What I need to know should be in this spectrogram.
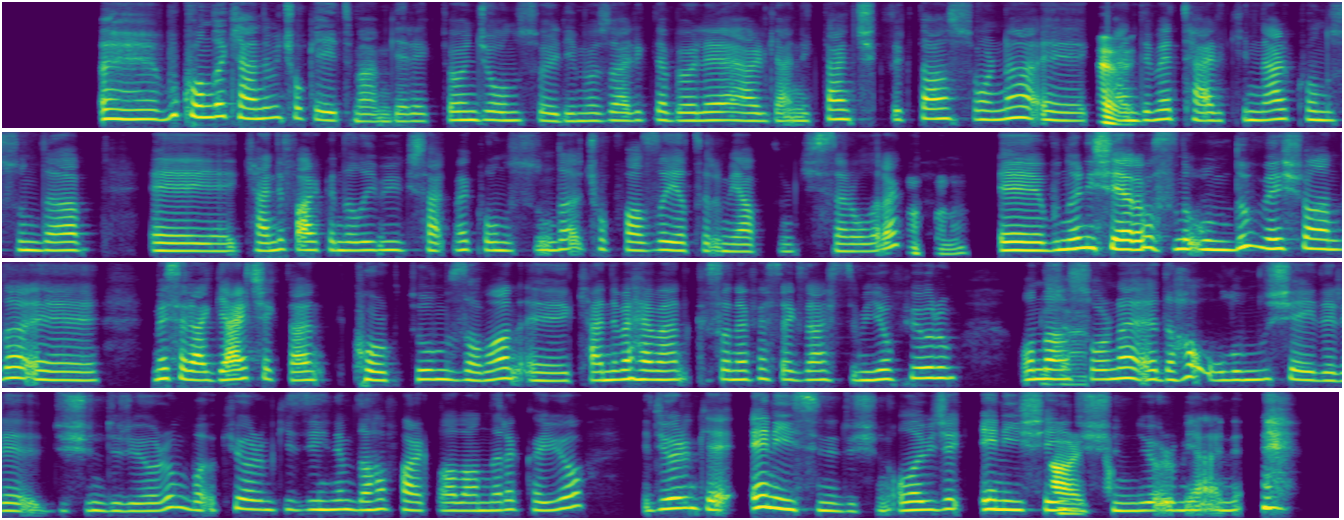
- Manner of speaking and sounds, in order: chuckle
- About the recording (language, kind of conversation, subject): Turkish, podcast, Korkularınla nasıl yüzleşiyorsun, örnek paylaşır mısın?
